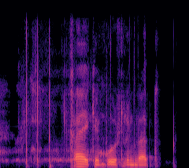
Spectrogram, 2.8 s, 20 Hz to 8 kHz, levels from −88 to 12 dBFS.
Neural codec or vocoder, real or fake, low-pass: codec, 16 kHz, 8 kbps, FunCodec, trained on LibriTTS, 25 frames a second; fake; 7.2 kHz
